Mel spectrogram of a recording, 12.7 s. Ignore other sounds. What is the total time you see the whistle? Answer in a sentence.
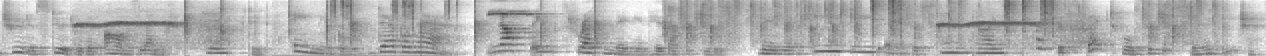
The whistle can be heard for 4 seconds in total.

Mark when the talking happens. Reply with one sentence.
You can hear the talking from 0.0 to 12.6 s.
